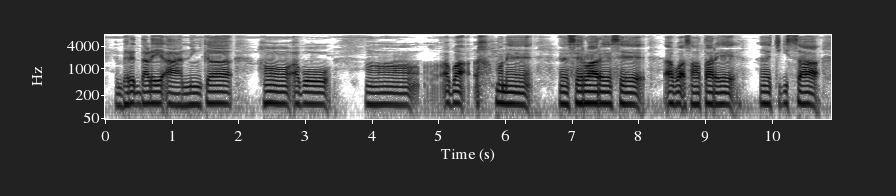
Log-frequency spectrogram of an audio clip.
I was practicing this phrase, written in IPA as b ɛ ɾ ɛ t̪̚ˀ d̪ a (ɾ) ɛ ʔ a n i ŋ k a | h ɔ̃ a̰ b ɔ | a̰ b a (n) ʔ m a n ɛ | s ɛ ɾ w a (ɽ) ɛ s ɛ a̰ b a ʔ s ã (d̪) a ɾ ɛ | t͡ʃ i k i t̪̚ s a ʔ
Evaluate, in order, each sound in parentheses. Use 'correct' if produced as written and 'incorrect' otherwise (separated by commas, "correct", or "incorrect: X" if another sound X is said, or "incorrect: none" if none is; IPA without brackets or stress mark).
incorrect: ɽ, incorrect: none, incorrect: ɾ, incorrect: t̪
